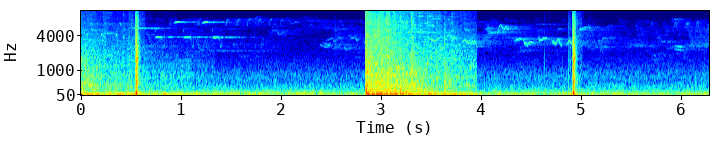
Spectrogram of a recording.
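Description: Sharp plastic clicks as toy train carriages are set back on a plastic track, one about half a second in and another near five seconds. About three seconds in comes a loud crash-like noise that fades away over about a second.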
